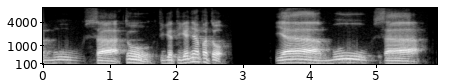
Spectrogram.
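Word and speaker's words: يا موسى: Ya Musa. Dua harokat semua. Mad tabi'i semuanya ya. Teger ya. Ya Musa. Jadi ngukurnya sama. Dua harokat itu ketukannya itu sama. Ya Musa. Jangan panjang-panjang.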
